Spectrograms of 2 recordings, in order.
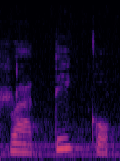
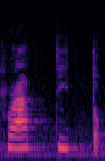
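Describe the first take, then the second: First: "Ratico" said slowly, ending in -co; Venezuelan "Ratico". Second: "Ratito" set out alone, higher and louder, ending -to; Peruvian "Ratito". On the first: Teacher repeating Venezuela's word for students, slow "Ratico" with -co. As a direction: draw out "Ratico" with a k in the last syllable. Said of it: "en Venezuela, ¿cómo lo dicen?". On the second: Teacher repeating Peru's word for students, "Ratito" with -to. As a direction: stress the "ti", end "Ratito" on -to. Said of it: "yo puedo decir, o decimos". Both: Shown as a demonstration.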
